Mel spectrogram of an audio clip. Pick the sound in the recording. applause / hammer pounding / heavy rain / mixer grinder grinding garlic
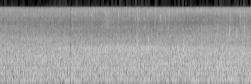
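heavy rain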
